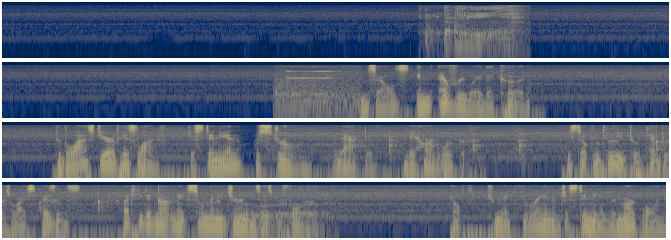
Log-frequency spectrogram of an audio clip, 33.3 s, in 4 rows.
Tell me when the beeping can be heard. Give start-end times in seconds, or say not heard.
11.7-12.8.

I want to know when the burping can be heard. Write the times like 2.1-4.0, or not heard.
5.2-6.6, 28.0-29.2.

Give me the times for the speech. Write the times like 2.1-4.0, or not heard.
12.8-15.1, 17.3-22.7, 23.6-28.9, 30.6-33.2.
